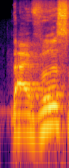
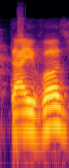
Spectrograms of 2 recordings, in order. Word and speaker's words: diverse: Diverse weights. Diverse. Diverse. It's spelled that way. Just imagine it had an E at the end. Right? Diverse means differing versus diverse, which is more than one diver.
